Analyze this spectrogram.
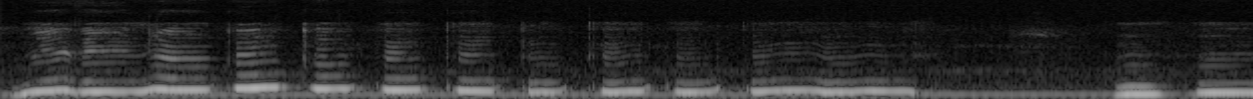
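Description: A woman humming a tune with her mouth closed, a quick run of about a dozen notes, breaking off about four and a half seconds in and starting again near the end, over a faint steady background hum.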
